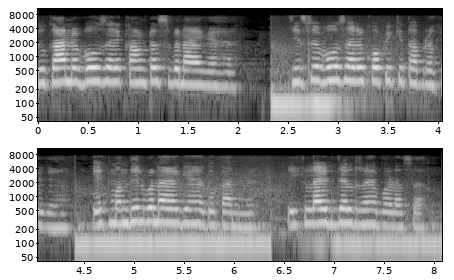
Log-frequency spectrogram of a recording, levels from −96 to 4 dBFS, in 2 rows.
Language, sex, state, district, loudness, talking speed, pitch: Hindi, female, Jharkhand, Garhwa, -18 LUFS, 220 wpm, 230 Hz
